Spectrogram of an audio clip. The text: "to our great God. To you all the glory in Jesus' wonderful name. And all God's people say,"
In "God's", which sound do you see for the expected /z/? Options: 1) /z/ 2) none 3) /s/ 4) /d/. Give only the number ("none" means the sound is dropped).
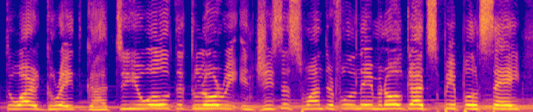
3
